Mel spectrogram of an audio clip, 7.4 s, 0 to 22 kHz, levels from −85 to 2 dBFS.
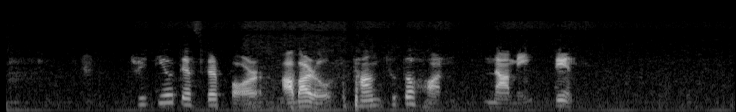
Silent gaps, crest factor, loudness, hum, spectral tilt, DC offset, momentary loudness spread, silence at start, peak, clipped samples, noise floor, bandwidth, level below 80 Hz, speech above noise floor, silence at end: none; 24 dB; -27 LUFS; none; -3.5 dB/octave; under 0.1%; 16 LU; 1.4 s; -6 dBFS; under 0.1%; -65 dBFS; 11.5 kHz; -66 dBFS; 37 dB; 1.65 s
